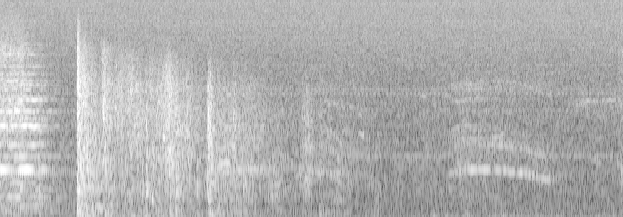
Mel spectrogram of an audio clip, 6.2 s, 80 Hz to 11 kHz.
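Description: A King's Troop 13-pounder field gun firing a blank saluting round about a second in, the bang echoing, with a second sharp bang about two seconds in. A band's held chord cuts off just before the first shot.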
